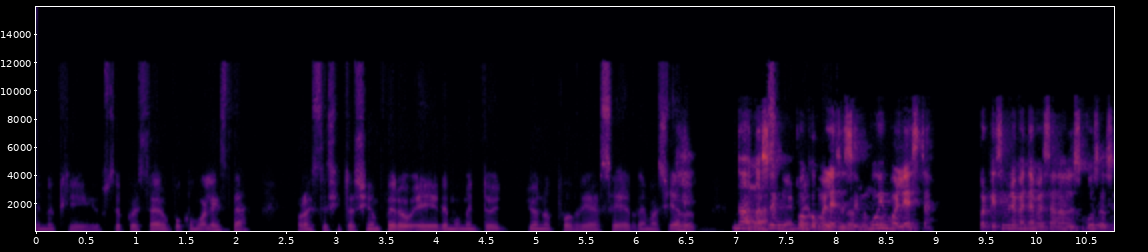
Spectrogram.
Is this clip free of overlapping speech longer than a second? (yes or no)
no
